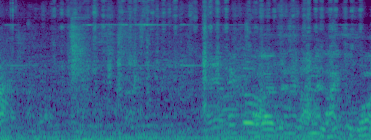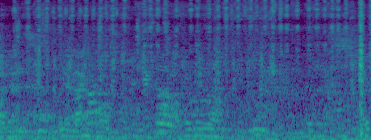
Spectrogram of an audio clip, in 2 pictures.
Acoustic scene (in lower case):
crowded indoor space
